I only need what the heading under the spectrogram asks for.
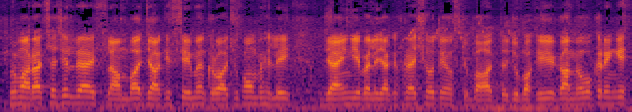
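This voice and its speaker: Young man, Pakistani Urdu accent, casual vlog chatter, slightly high voice, steady road noise behind. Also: fast. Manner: chatty, talking to viewers while driving. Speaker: vlogger. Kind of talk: casual travel vlog narration. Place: in a car and outdoors at roadside stops. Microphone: phone or camera held at arm's length.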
